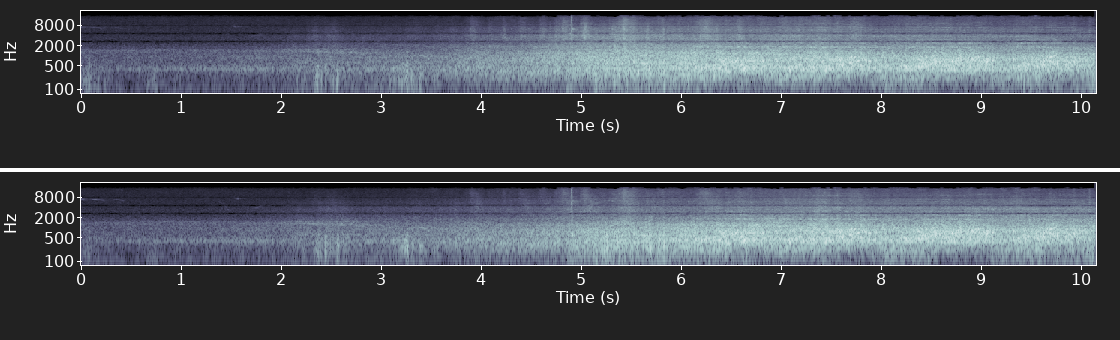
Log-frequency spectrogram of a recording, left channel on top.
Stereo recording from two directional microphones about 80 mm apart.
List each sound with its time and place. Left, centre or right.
4.1 s vehicle: right
5.6 s train: centre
